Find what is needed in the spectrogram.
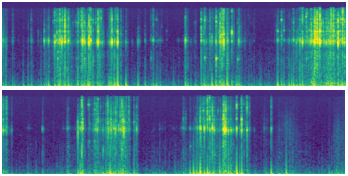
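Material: Bamboo.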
